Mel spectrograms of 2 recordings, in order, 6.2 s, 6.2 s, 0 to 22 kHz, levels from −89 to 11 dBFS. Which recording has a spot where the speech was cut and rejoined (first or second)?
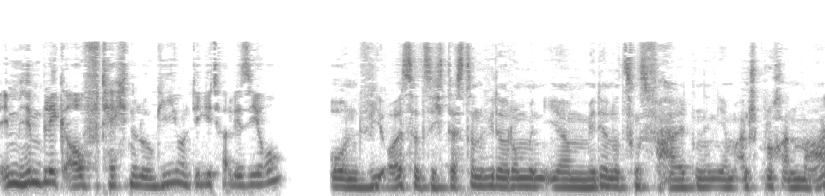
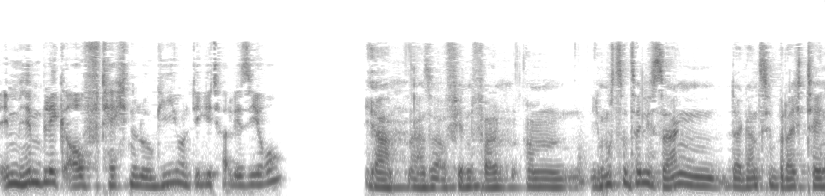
first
